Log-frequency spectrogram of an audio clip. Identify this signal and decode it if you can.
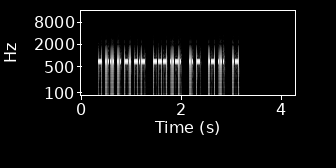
Morse code, heard as a keyed tone, about 50 wpm, 700 Hz. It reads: THINK OF IT AS A
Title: Sets of 5 Words Encore2 50wpm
